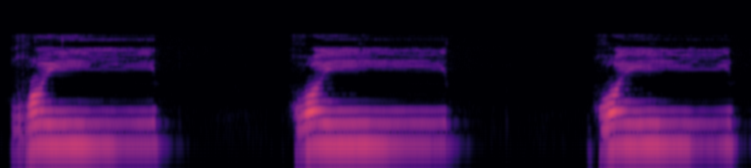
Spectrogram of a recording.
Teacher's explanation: गौइन गौइन भी 3 हरफी हरूफ में से हैं, यानी कि इसको 2 गुना लंबा करते हैं और ये मोटे हरूफ में से हैं। यानी कि गौइन को अदा करने के लिए जुबान के पिछले हिस्से को ऊपर की तरफ बुलंद करते हुए मोटी आवाज में इसको अदा करें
